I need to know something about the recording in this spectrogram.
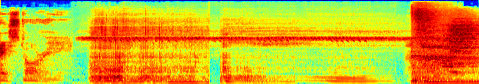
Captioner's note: phaeacian snoring; cyclops growling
